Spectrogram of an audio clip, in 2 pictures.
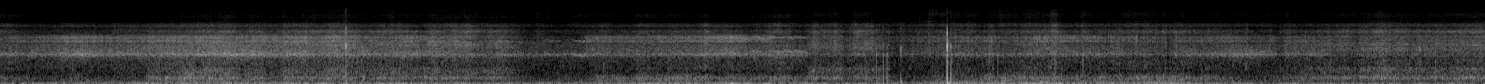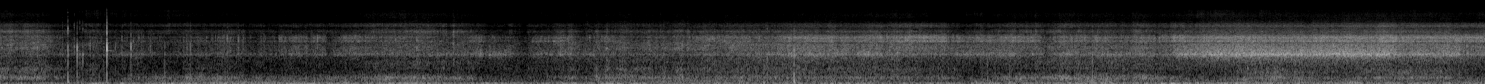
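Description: Wind rushes past at speed, outdoors.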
